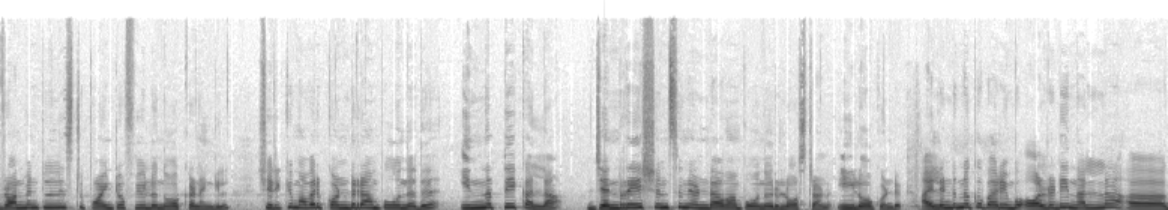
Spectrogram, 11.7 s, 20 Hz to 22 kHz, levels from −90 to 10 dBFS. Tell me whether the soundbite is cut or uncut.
cut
